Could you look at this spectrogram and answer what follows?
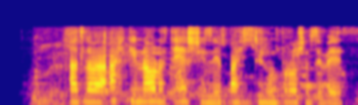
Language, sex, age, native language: Icelandic, female, 14, Icelandic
